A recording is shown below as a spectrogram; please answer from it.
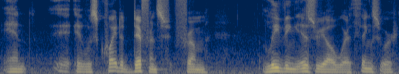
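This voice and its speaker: A man in his seventies from Detroit, whose first language was Yiddish, recalling his past in an unhurried oral history interview with frequent fillers. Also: on the low side, dark tone, a little hiss or hum. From Detroit, United States. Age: 70s.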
